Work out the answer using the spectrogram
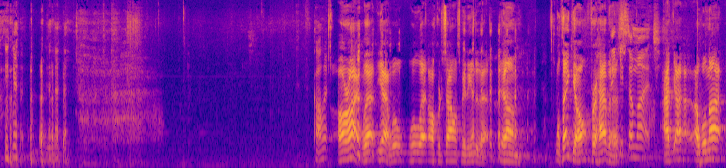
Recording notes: In short, it’s an insider crowd. There’s perhaps no better audience to do the first live in-person recording of the In the Weeds podcast.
